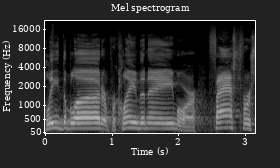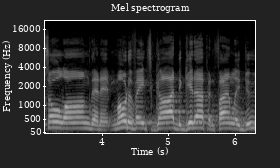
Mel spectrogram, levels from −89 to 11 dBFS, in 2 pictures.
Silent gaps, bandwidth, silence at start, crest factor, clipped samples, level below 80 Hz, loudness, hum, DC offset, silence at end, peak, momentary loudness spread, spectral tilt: none; 15.5 kHz; 0 s; 16 dB; under 0.1%; -72 dBFS; -28 LUFS; none; under 0.1%; 0 s; -10 dBFS; 8 LU; -4.5 dB/octave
